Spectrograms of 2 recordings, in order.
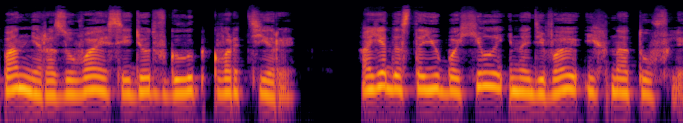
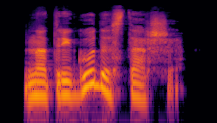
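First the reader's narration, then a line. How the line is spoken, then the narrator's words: Snide snort. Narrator (Russian): ехидно хмыкает Степан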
